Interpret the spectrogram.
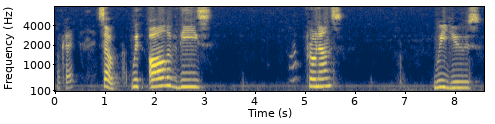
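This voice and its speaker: A woman's voice: fairly high pitch, drawn-out words, long pauses, a little hiss or hum. A woman teaching a basic English grammar lesson, patiently explaining rules and reading out example sentences.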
